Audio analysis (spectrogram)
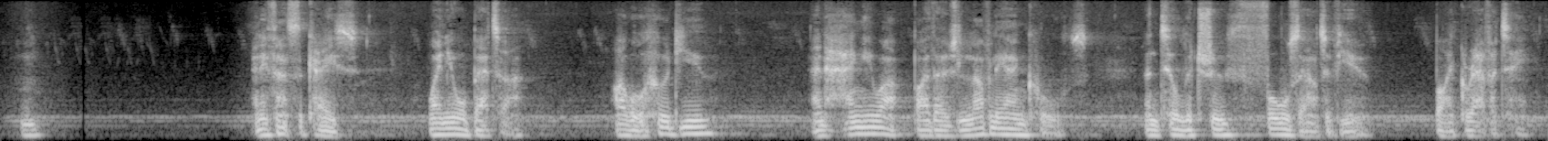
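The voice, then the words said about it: Sinister British accent. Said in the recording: “sinister aplomb ... a British accent”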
